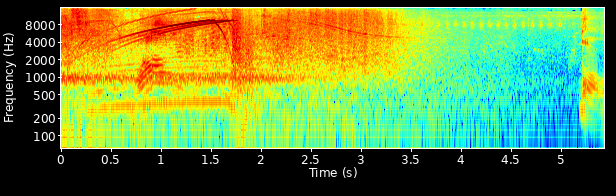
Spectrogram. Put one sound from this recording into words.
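A flying saucer hums with a warbling electronic tone and whooshes away, fading into the distance.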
